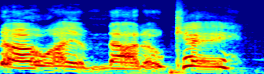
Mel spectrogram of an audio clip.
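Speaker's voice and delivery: very high, very loud, frantic, shrill, drawn-out cry. Playing a droid, answering whether it is okay: frantic. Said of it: "Frantic beeping, frantic beeping".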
